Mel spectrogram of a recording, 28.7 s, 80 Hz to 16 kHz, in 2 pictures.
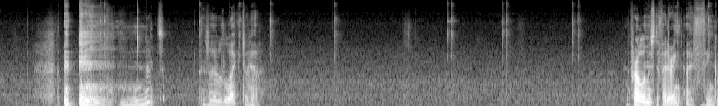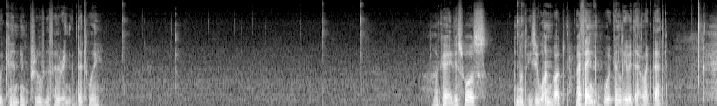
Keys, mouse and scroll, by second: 2.0 click, 4.0 click, 5.4-6.9 drag, 8.9 click, 10.0 click, 11.4 click, 13.5 click, 16.0-17.1 drag, 20.8-22.0 drag, 24.7 click, 26.1 scroll down 1.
